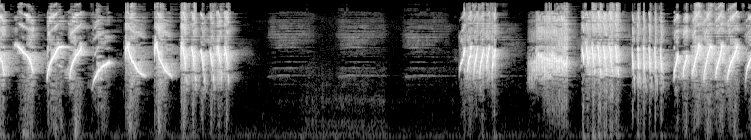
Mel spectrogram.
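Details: Vigorously singing Javan bushlark (branjagan) on a stage: quick series of sharply falling whistled notes, then buzzy trills, a two-second silence, and renewed bursts of rasping trills and descending slurs.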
